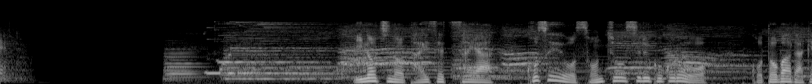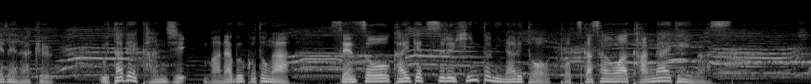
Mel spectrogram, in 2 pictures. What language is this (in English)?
Japanese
